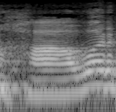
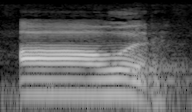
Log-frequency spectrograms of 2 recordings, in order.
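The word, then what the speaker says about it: hour: जैसे हमने लिखा एच ओ यू आर इसको हम हावर नहीं पढ़ सकते। इसको हम पढ़ेंगे क्या? आवर।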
